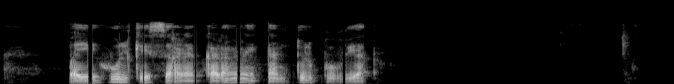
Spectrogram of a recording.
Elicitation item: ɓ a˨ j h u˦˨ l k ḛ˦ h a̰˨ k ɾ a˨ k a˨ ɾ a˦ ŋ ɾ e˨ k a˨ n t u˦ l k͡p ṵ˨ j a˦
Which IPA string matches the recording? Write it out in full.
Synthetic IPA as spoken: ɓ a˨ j h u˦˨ l k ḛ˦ s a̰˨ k ɾ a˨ k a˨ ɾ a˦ ŋ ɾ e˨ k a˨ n t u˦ l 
